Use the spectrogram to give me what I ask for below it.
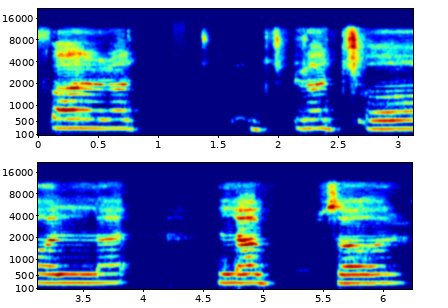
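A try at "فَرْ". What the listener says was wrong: So this fa, it's got a fatha stroke, and we're joining it to this ra. So the sound is going to be far. Far. Far. I think you're getting confused because there's an alif there, but we are joining this fa with this ra sakin. So it's going to be far.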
